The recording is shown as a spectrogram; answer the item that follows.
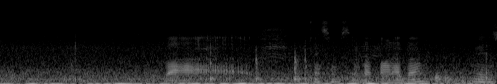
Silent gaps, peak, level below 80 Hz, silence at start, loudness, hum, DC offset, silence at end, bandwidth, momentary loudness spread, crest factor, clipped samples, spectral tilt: none; -20 dBFS; -48 dBFS; 0 s; -42 LUFS; none; under 0.1%; 0 s; 12 kHz; 9 LU; 12 dB; under 0.1%; -7.5 dB/octave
